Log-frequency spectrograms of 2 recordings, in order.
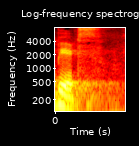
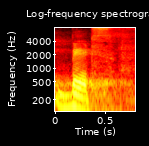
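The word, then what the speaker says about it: Bates: बेट्स। H.E. बेट्स बीट्स भी पढ़ सकते हैं मगर बेट्स पढ़िए उच्चारण, ठीक है?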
